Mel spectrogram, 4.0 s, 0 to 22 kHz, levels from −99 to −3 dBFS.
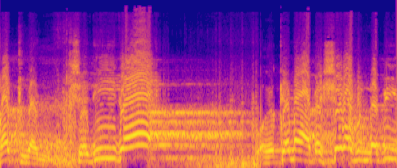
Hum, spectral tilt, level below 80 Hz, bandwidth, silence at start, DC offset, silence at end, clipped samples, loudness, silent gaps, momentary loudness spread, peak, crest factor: none; -5.5 dB/octave; -34 dBFS; 17.5 kHz; 0 s; under 0.1%; 0 s; under 0.1%; -12 LUFS; none; 6 LU; 0 dBFS; 12 dB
